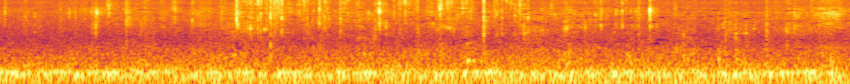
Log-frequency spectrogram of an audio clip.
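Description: Scattered, irregular small crackles and clicks of plastic and foil as prefilled communion cups are opened and handled, over a steady low hum.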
